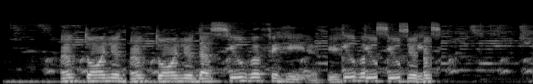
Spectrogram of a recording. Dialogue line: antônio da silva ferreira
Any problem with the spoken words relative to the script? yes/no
yes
